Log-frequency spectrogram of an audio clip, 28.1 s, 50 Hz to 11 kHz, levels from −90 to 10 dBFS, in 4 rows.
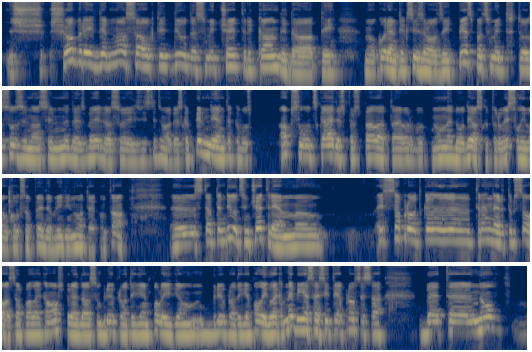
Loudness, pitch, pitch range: -26 LUFS, 145 Hz, 130-175 Hz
